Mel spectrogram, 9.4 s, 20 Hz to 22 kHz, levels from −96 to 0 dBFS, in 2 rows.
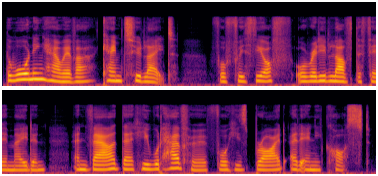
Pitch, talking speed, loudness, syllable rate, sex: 185 Hz, 165 wpm, -21 LUFS, 4.5 syllables/s, female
